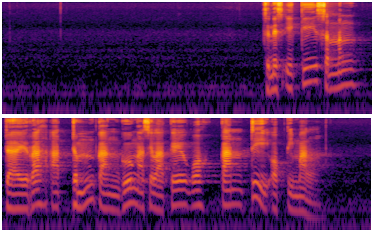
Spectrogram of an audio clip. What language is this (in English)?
Javanese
